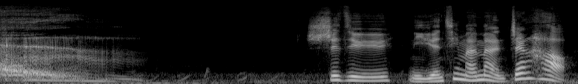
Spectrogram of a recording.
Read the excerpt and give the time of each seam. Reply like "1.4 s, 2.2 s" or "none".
4.0 s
